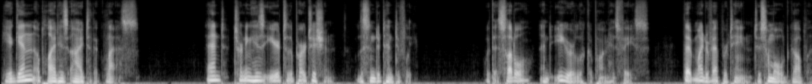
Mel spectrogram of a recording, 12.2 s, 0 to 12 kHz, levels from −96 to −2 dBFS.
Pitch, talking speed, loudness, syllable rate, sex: 125 Hz, 165 wpm, -23 LUFS, 5.7 syllables/s, male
